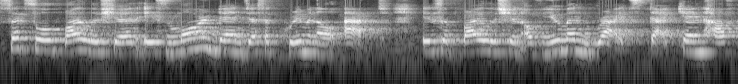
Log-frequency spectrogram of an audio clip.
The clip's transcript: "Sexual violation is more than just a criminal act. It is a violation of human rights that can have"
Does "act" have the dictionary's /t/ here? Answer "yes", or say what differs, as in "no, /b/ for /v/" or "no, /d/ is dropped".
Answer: yes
